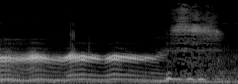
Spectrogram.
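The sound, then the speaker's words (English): A voice imitates a revving motorcycle, a buzzing drone that rises and dips in pitch for about two seconds before ending with a breathy, hissing rasp. “Vroom vroom motorcycle sound.”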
